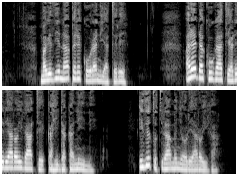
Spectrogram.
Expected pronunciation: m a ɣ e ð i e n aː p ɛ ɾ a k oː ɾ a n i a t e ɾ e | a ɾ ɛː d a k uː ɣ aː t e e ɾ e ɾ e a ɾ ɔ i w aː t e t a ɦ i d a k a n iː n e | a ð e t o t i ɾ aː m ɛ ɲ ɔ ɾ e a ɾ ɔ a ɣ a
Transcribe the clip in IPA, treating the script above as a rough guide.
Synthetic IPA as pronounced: m a ɣ e ð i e n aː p ɛ ɾ ɛ k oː ɾ a n i a t e ɾ e | a ɾ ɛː d a k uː ɣ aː t e a ɾ e ɾ e a ɾ ɔ i ɣ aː t e k a ɦ i d a k a n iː n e | i ð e t o t i ɾ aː m ɛ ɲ ɔ ɾ e a ɾ ɔ i ɣ a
